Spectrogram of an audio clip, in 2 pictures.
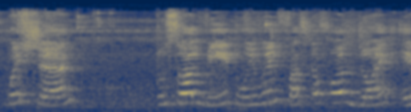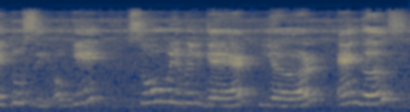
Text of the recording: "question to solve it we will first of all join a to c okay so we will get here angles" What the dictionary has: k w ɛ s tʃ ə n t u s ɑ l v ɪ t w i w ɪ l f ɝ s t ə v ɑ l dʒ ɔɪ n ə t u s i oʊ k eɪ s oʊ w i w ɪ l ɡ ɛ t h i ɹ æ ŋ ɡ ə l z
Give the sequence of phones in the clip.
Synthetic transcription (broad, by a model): k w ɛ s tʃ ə n t u s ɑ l b ɪ t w i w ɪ l f ɝ s t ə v ɑ l dʒ ɔɪ n ə t u s i oʊ k eɪ s oʊ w i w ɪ l ɡ ɛ t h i ɹ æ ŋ ɡ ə l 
